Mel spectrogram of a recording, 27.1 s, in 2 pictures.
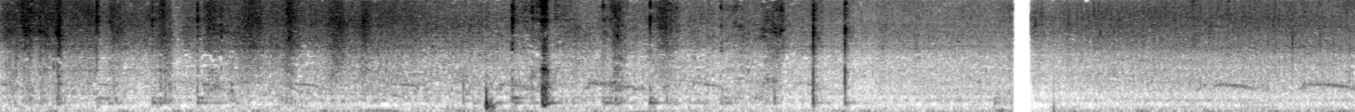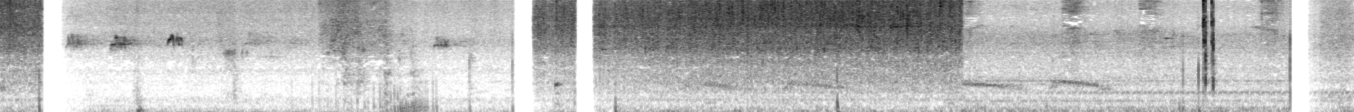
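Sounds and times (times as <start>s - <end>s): spatula scraping and knocking pan: 0.0s - 8.8s
curry sizzling in a pan: 0.0s - 14.0s, 18.9s - 23.2s.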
